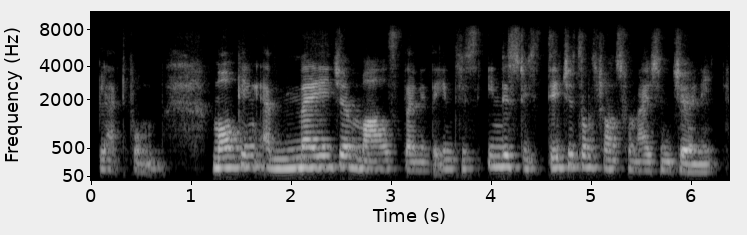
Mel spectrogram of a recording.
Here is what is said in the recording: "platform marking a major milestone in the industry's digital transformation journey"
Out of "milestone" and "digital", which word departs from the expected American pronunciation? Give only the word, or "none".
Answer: none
